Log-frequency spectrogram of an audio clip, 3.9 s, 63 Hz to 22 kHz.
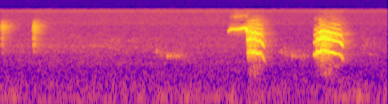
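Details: Common buzzard nest in Tiszalök, Hungary, 26 June 2022, two chicks being fed a rabbit. Faint soft notes come first, then two loud, strongly harmonic calls that bend downward, about 0.7 seconds apart.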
